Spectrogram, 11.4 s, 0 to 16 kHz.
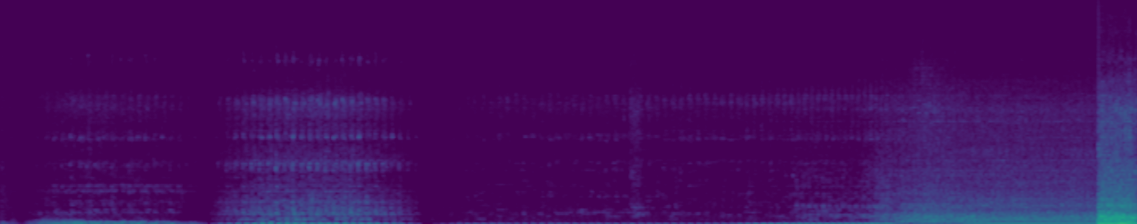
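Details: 2021 Honda Beat scooter, CVT cover closed after fitting a non-genuine replacement part to cure rough CVT noise: short blips, then an even idle and a smooth rev rise with no rough grinding from the belt drive.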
